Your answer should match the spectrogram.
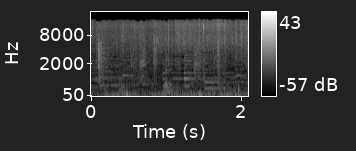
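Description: Food sizzling on a flat steel griddle, where masa tlacoyos and chopped meat are frying.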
